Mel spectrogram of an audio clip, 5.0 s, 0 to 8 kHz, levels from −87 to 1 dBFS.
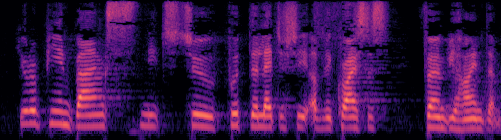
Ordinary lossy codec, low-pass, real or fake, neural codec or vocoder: none; none; real; none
